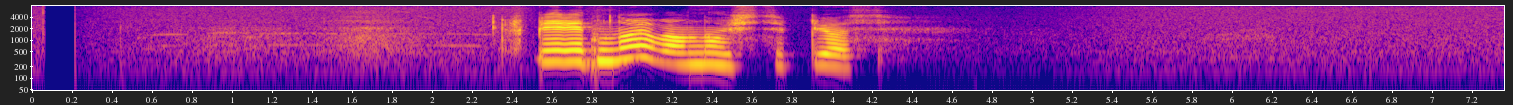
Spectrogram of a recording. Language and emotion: Russian, neutral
